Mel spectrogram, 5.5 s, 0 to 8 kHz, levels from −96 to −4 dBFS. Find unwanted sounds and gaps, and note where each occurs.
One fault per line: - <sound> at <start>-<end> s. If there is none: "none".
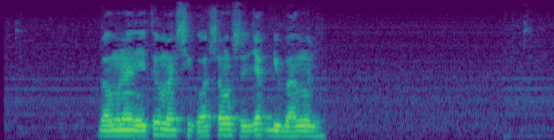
none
